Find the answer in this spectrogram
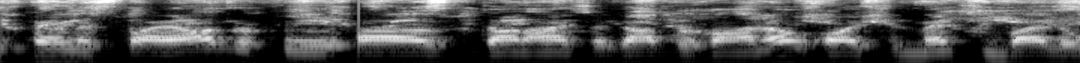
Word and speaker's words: Abravanel: I should mention, by the way, many people pronounce the same Abarbanel, and that's because of the it's much easier, as Stephen says, it's much easier to rhyme the song to the name Abarbanel. You know what I'm talking about, right? With Schlock Rock version of Abarbanel. But it's most likely pronounced Abravanel or Abrabanel. So we'll stick with the scholarly norm, although you know who I am talking about.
